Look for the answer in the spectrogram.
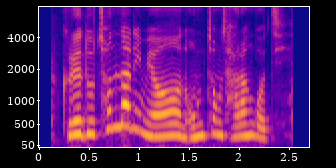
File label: joy; monologue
